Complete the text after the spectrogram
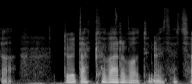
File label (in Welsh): "cyfarfod" Welsh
